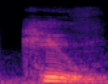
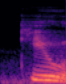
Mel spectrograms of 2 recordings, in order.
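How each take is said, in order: First: কিউ as "khyu", loud puff after k; aspirated Q. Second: কিউ with a plain k, no puff; unaspirated Q. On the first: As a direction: punch the breath in কিউ. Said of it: "খর মতো করে উচ্চারণ করব". (কিউ-তে 'খ'-এর মতো জোরালো উচ্চারণ) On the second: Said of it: "কিউ না, এটা আমরা খর মতো". (কিউ-তে অল্পপ্রাণ 'ক' উচ্চারণ) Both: Shown as a demonstration.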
